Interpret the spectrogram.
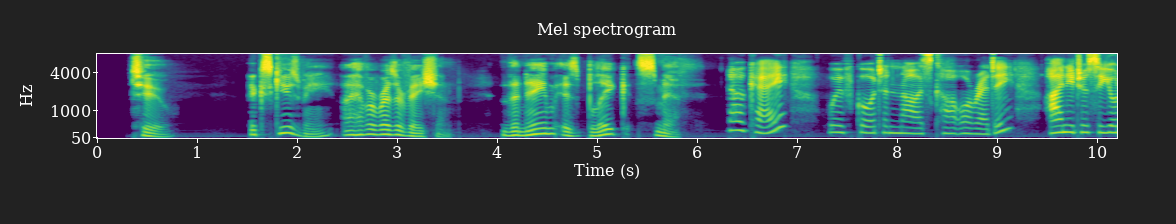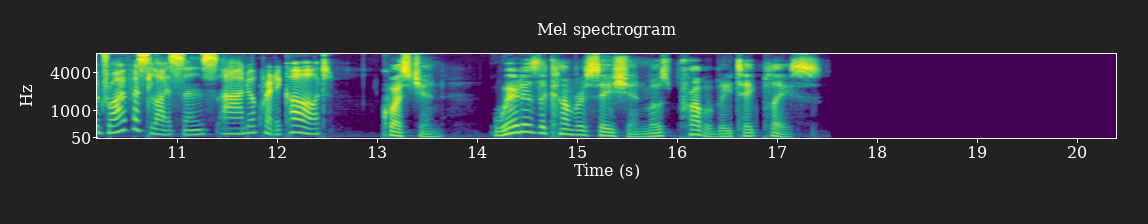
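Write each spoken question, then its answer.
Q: Where does the conversation most probably take place?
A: At a car rental office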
